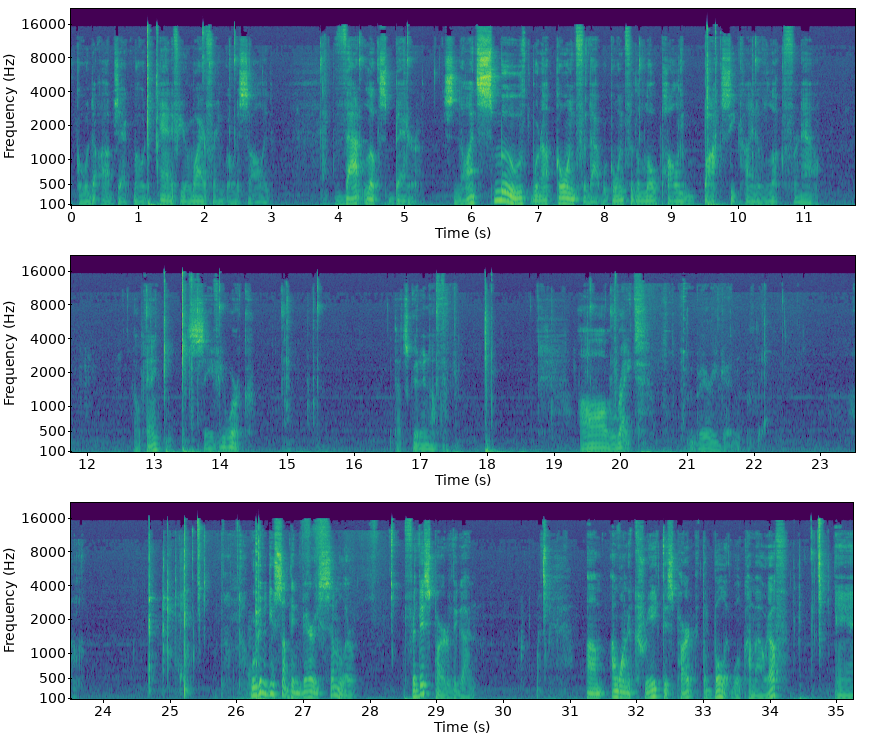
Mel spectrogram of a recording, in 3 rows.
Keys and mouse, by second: 1.1 z, 6.1-7.4 middle drag, 8.7-12.8 middle drag, 9.6 a, 13.4 ctrl+s, 17.9 KP_3, 34.8-35.2 middle drag.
